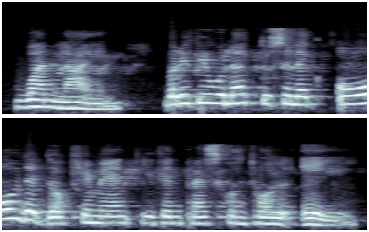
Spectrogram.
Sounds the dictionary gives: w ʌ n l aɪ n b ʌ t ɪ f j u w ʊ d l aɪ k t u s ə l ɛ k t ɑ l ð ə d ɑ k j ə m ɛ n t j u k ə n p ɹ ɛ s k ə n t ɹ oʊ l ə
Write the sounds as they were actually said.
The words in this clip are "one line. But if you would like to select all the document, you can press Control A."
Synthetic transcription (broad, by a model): w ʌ n l aɪ n b ʌ t ɪ f j u w ʊ d l aɪ k t u s ə l ɛ k t ɑ l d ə d ɑ k j ə m ɛ n t j u k ə n p ɹ ɛ s k ə n t ɹ oʊ l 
